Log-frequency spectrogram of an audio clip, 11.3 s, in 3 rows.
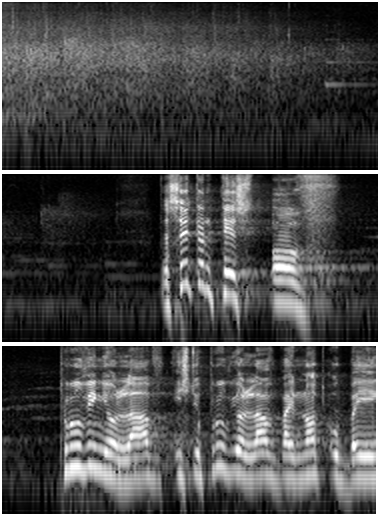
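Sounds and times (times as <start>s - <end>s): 
crowd clapping: 0.0s - 4.4s
speech: 5.4s - 7.0s, 8.1s - 11.2s.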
